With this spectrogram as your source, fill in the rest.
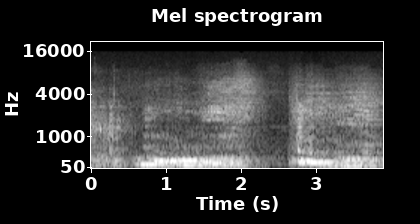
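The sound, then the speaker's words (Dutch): A walrus bellows in two long, loud, low-pitched roaring calls separated by a brief pause, each one rough and growling with a breathy hiss on top. “this is a walrus.”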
